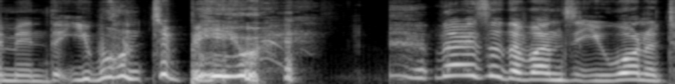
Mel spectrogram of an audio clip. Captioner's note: laughs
